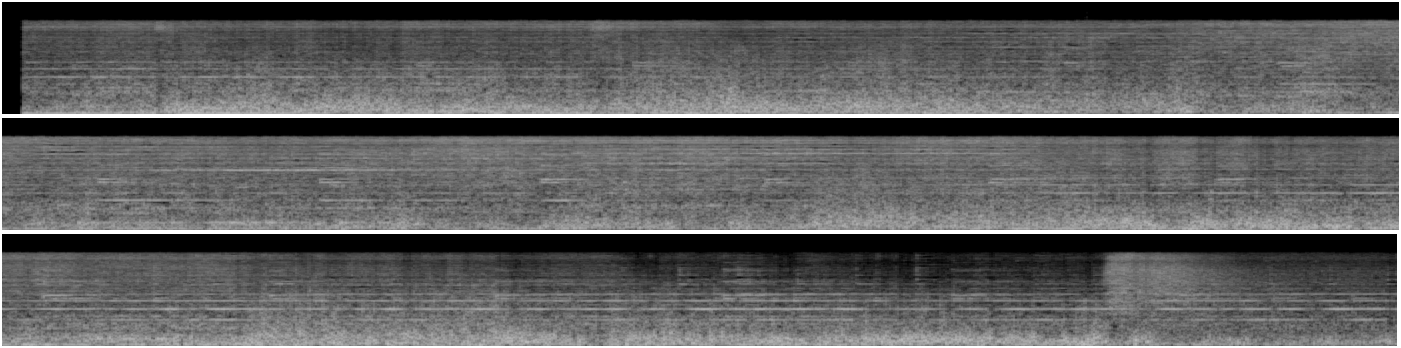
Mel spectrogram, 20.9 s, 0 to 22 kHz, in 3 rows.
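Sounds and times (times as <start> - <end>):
train wheels squealing: 4.8 - 13.0.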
